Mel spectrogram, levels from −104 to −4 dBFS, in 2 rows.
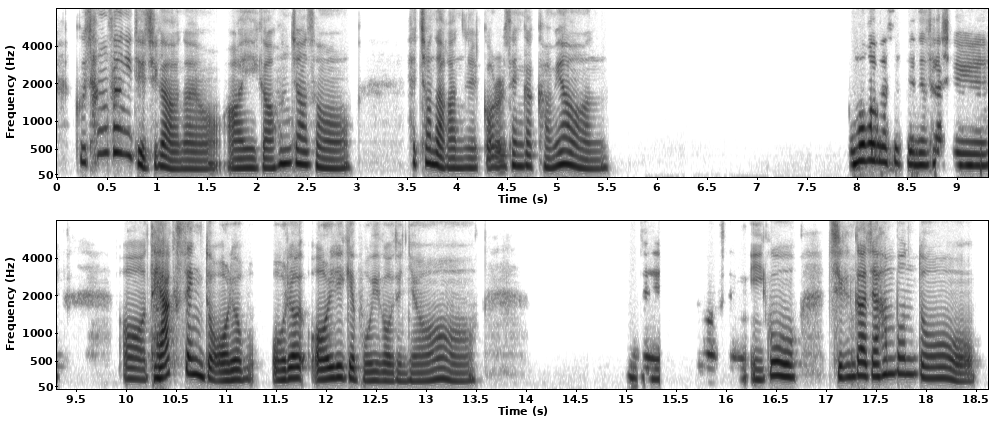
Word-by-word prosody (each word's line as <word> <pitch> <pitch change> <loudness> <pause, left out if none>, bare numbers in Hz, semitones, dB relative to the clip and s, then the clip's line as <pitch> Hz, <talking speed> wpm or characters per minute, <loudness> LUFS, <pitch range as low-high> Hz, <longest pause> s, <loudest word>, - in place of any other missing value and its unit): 그 270 - -5
상상이 430 +4 -1
되지가 200 - +1
않아요. 150 0 -4
아이가 165 0 -1
혼자서 190 -7 0 0.6
헤쳐나가는 170 -9 0
거를 - - -4
생각하면 195 -4 -1 2.4
부모가 295 +5 +6
봤을 265 -2 0
때는 220 -1 +2
사실 215 -3 -1 0.6
어 190 -3 -2
대학생도 215 +2 +3
어려 165 +3 +4
보 185 - -9 0.2
어려 190 +4 +4
어리게 195 +2 +3
보이거든요. 155 0 -4 1.5
네 205 -3 -7 0.6
고등학생이고 245 - -1 0.3
지금까지 230 +2 +2
1 265 +4 +2
번도 200 - -2
200 Hz, 215 characters per minute, -19 LUFS, 170-235 Hz, 2.4 s, 부모가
